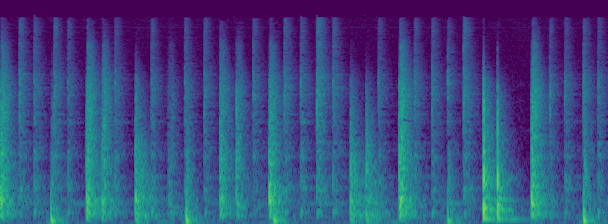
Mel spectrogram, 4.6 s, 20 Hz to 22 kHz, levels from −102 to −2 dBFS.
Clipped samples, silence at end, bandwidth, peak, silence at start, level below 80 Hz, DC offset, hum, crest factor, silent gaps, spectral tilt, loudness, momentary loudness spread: under 0.1%; 0 s; 16 kHz; -6 dBFS; 0 s; -52 dBFS; under 0.1%; none; 30 dB; none; -5.5 dB/octave; -36 LUFS; 13 LU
